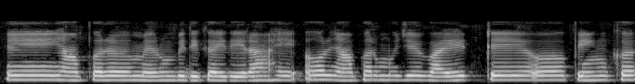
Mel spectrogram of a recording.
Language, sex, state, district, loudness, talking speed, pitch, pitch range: Hindi, female, Punjab, Fazilka, -15 LUFS, 160 wpm, 200 Hz, 195-205 Hz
